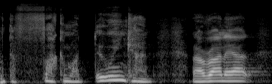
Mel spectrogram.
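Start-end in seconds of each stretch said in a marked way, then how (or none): 0.0-1.4 talking through tears, tearful outburst. Retelling running out for the first game, imitating own past crying. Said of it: "I'm crying up".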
